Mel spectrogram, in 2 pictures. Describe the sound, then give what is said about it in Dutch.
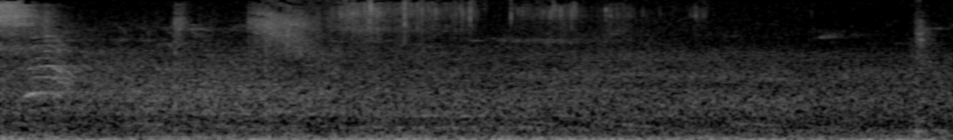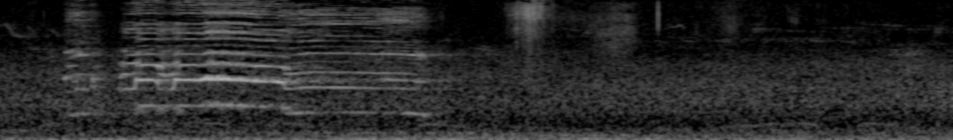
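A rooster crows once, a strained, rising cock-a-doodle-doo lasting about two seconds, over steady outdoor rumble and wind-like noise. “Een die kraait.”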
